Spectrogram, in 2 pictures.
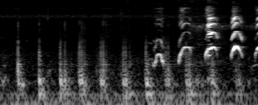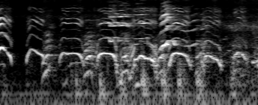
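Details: Young German Shepherd pups start with soft ticking clicks, then break into loud, arched yelping whines that grow into a continuous overlapping chorus of high squeals.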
